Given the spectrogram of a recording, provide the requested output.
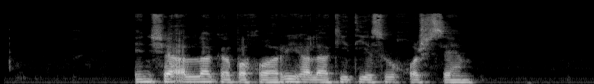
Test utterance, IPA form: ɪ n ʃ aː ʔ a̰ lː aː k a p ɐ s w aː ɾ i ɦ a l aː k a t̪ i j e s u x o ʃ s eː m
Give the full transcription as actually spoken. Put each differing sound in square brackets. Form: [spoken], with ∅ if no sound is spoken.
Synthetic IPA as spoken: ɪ n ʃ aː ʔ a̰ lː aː k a p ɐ [x] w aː ɾ i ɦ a l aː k [i] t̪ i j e s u x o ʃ s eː m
